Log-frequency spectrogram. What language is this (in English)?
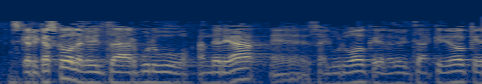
Basque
